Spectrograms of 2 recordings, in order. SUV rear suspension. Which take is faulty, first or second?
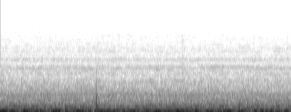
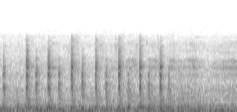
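second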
